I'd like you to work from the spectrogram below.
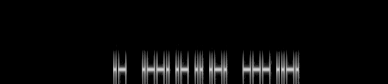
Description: Morse code, heard as a keyed tone, about 50 wpm, 700 Hz. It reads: A PAIR OF
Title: Sets of 3 Words 50wpm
